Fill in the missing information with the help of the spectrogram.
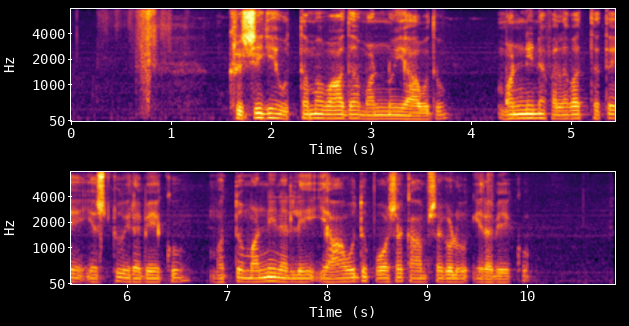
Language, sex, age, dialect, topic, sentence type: Kannada, male, 18-24, Coastal/Dakshin, agriculture, question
